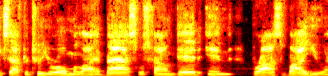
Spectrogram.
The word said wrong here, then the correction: Brays Bayou: I may have mispronounced that. Brays Bayou.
